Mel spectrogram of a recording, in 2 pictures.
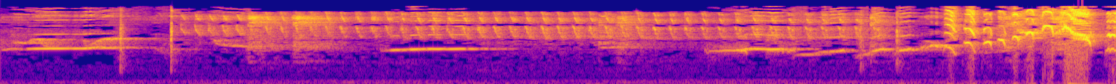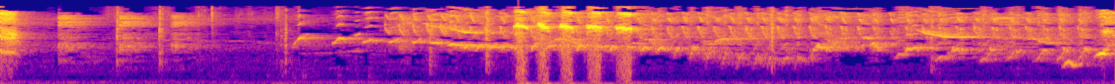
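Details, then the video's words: Black-legged white-rumped shama delivering a long varied song: high buzzy trills, short clear whistles, a loud rising harsh burst and rapid rattling phrases. "Ciri khas gaya dan Suara murai Batu kaki hitam istimewa"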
